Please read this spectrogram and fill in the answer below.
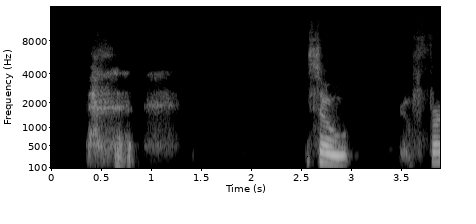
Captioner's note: laughing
